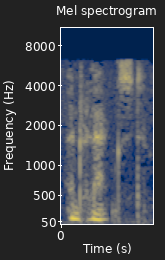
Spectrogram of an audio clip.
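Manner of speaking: soft breathy whisper. Acted. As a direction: whisper it, drifting off. Whispered repeat of the line.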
